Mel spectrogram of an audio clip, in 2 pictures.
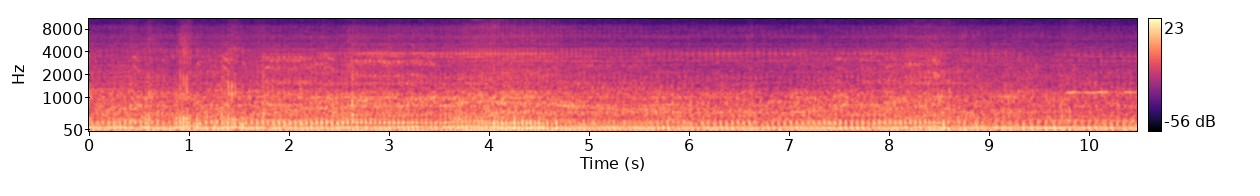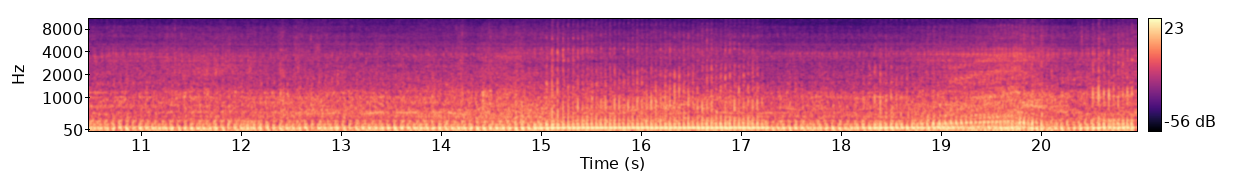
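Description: A dirt bike engine drones up close, revving up and down.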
